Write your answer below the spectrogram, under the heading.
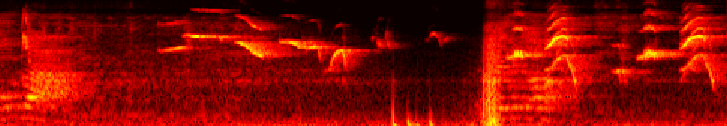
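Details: Oriental magpie-robin (kacer) in an agitated mood, used to draw song from other magpie-robins: harsh rasp, then slurred whistles, a few clicking taps and a lively run of sharp chirps and whistled notes.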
